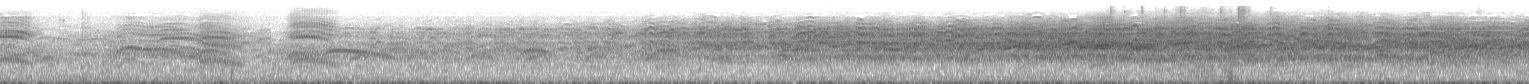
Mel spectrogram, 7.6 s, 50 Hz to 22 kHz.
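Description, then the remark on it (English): A noisy crowd of gulls and terns calling and squabbling at Minsmere around 6 pm as the sun comes out, harsh cries and squeals overlapping continuously, with the chorus swelling louder and denser partway through; no voices. “That's the sound of a load of gulls and a load of terns having a fight, as they always are.”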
